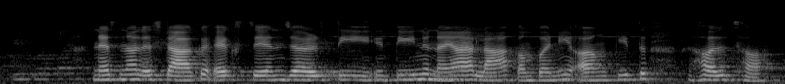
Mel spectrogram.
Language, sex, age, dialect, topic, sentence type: Magahi, female, 18-24, Northeastern/Surjapuri, banking, statement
